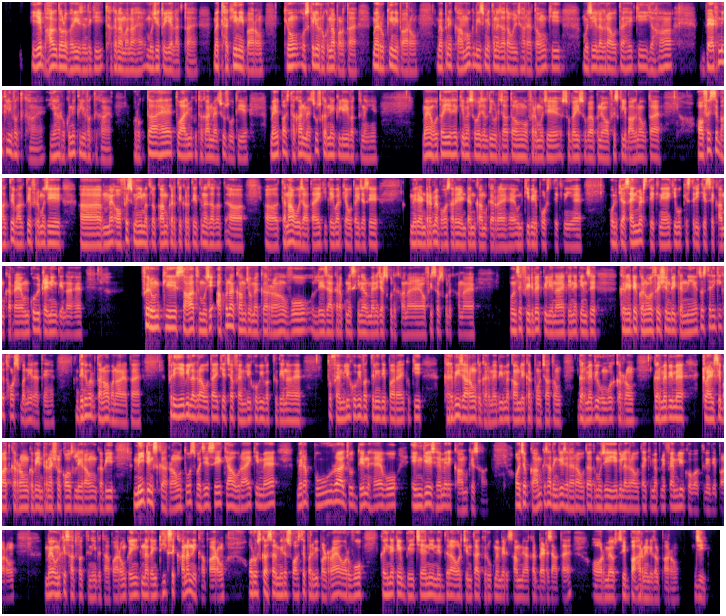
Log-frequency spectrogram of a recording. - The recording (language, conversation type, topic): Hindi, advice, मुझे आराम करने का समय नहीं मिल रहा है, मैं क्या करूँ?
- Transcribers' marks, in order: in English: "ऑफिस"; in English: "ऑफिस"; in English: "ऑफिस"; in English: "अंडर"; in English: "इंटर्न"; in English: "रिपोर्ट्स"; in English: "असाइनमेंट्स"; in English: "ट्रेनिंग"; other background noise; in English: "मैनेजर्स"; in English: "ऑफिसर्स"; in English: "फ़ीडबैक"; in English: "क्रिएटिव कन्वर्सेशन"; in English: "थॉट्स"; in English: "फैमिली"; in English: "फैमिली"; in English: "होमवर्क"; in English: "क्लाइंट"; in English: "इंटरनेशनल कॉल्स"; in English: "मीटिंग्स"; in English: "एंगेज"; in English: "एंगेज"; in English: "फैमिली"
